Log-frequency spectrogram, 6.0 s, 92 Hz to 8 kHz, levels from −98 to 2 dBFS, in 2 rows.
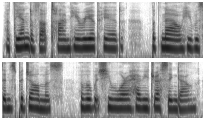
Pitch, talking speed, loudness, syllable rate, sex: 205 Hz, 230 wpm, -17 LUFS, 5.7 syllables/s, female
